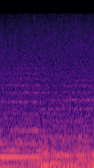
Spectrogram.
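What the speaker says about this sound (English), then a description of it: "Rain washes the street." Steady rain washes over a street, a dense even hiss of drops on pavement with a low hum beneath, constant throughout and without voices.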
